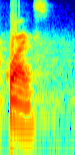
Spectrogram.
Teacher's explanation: o U, A e o I vão formar um tritongo.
